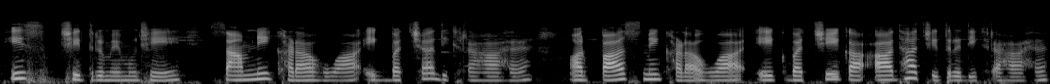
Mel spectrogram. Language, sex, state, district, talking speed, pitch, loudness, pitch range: Hindi, female, Bihar, Kishanganj, 135 wpm, 200 Hz, -28 LUFS, 190-215 Hz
